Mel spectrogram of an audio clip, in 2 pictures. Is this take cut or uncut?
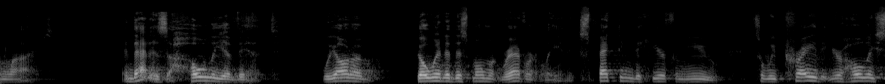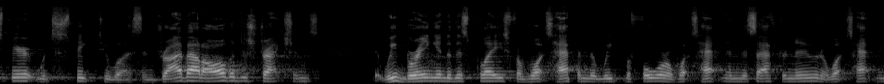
cut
